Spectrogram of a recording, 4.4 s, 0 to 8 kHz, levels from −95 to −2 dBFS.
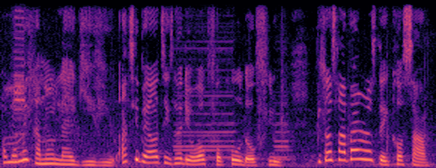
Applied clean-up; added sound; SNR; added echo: none; Motor vehicle (road); 18 dB; none.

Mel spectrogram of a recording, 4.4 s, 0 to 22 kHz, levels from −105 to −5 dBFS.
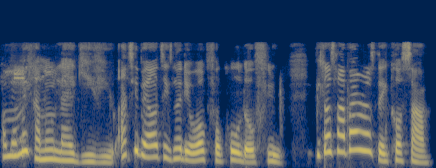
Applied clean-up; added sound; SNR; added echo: neural mask model Resemble Enhance denoiser.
